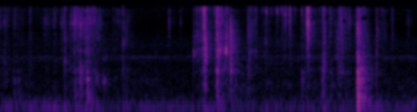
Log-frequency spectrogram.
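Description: A knife blade scrapes the green glitter coating off a solid soap bar with a cream core, held in the palm. The result is quiet, bright, crackly scraping in short bursts, some louder than others, with brief pauses between strokes.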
